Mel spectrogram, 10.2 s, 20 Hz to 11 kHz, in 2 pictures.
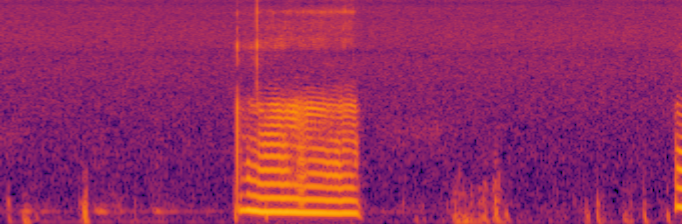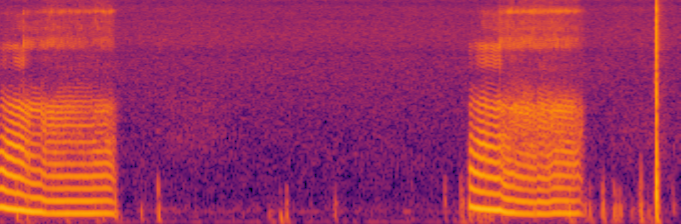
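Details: Gaeborin, a female Boston Terrier born in 2016, snores while asleep in a small room. Three strong, droning snores come roughly every three and a half seconds, each sliding slightly downward, with soft breathy clicks in the pauses.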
